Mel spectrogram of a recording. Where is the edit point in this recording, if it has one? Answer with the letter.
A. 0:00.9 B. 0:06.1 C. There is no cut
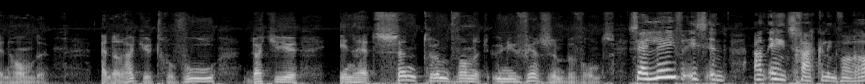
B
